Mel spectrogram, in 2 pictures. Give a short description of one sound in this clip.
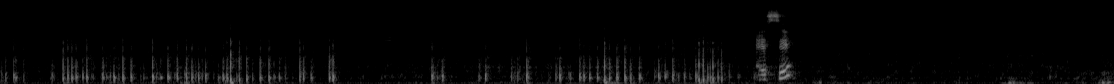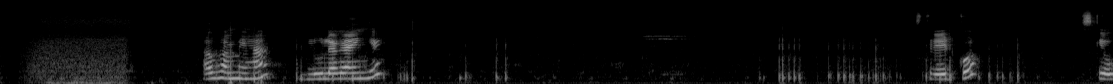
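Fingers softly rustle and tug at thin thread close by.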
